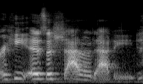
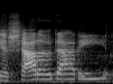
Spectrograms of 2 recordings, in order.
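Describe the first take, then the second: First: Whispered secret. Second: Said in the usual way. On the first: Shown as a demonstration. Vlogger telling viewers a secret about the prince, whispered.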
